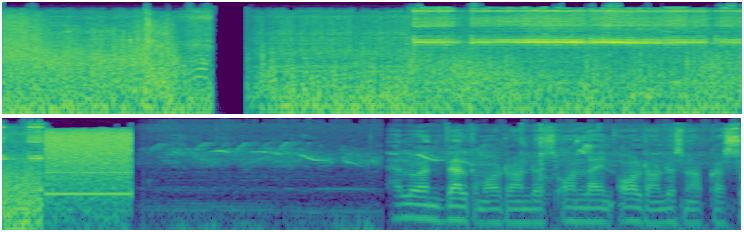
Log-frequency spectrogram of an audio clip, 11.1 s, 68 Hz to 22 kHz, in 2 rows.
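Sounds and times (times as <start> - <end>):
wind on microphone: 0.0 - 5.9
rushing vehicle noise: 0.0 - 6.5.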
